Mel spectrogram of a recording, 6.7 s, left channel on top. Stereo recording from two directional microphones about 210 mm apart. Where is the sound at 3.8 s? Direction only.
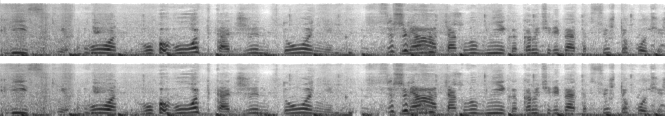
50° left (ahead or behind).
